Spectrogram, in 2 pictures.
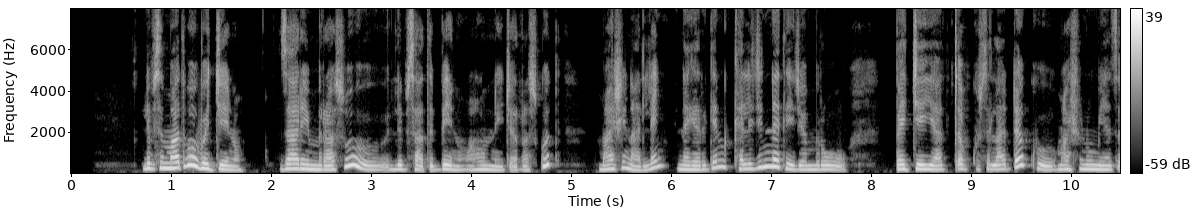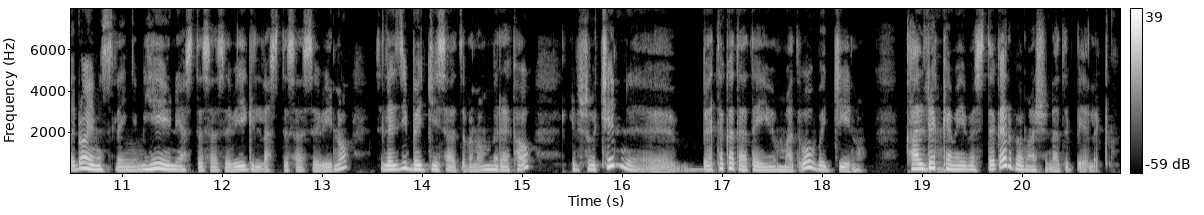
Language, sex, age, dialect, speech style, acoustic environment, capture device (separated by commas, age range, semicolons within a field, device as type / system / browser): Amharic, female, 25-34, Ethiopia - Addis Ababa, happy, silence, mobile / Linux / Chrome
